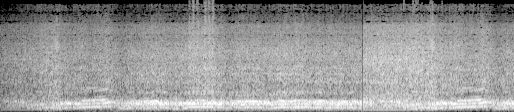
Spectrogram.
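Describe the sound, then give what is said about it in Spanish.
Fernando Alonso's race car engine fires up and settles into a loud, rough, buzzing drone, with a few blips of the throttle surging over the steady roar. No one speaks. “Vamos, que solo lo han arrancado.”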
